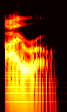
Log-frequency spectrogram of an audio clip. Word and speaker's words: Iroh: I was just watching it last night because I heard somebody else say to me, it's that Iroh's name is actually pronounced Iroh.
